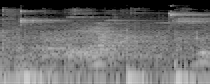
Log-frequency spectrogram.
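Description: Table tennis play during a fast footwork drill: the celluloid-type ball being hit and bouncing, rubber-soled shoes squeaking on the sports hall floor, and thudding footsteps.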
